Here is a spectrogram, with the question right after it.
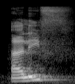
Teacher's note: الف کی ادائیگی میں آخر میں فا میں سانس جاری رکھنا، الف لام کو معروف پڑھنا، جیسے الف۔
